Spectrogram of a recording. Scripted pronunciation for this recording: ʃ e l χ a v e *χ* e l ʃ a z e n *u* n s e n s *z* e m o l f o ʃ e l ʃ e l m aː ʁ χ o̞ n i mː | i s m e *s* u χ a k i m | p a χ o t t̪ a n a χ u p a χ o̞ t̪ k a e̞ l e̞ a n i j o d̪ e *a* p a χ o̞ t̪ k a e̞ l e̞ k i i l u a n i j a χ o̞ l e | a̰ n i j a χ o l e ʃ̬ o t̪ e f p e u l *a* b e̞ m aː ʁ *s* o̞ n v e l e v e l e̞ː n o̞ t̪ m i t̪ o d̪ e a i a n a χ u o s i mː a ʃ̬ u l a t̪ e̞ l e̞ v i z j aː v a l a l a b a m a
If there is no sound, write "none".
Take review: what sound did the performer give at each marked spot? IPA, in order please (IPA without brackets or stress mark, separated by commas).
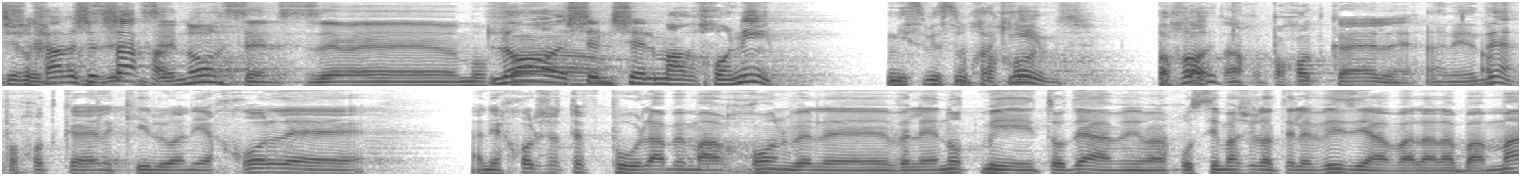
ʃ, o, z, s, a, a, χ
